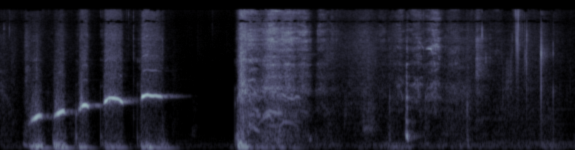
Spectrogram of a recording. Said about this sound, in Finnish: Tämä on niin vaikea tämä alku tähän, kun mä haluaisin, mä haluaisin viheltää tämän.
